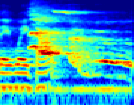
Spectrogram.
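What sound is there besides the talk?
dog barking wildly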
